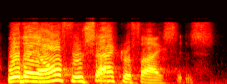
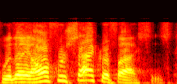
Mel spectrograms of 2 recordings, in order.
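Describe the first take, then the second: First: Louder, slower sarcastic jab; sarcasm. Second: Said in the usual way. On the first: Acted. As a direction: throw the question out sneering. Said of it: "this is sarcasm at its greatest". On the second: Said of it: "look at his ridicule".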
